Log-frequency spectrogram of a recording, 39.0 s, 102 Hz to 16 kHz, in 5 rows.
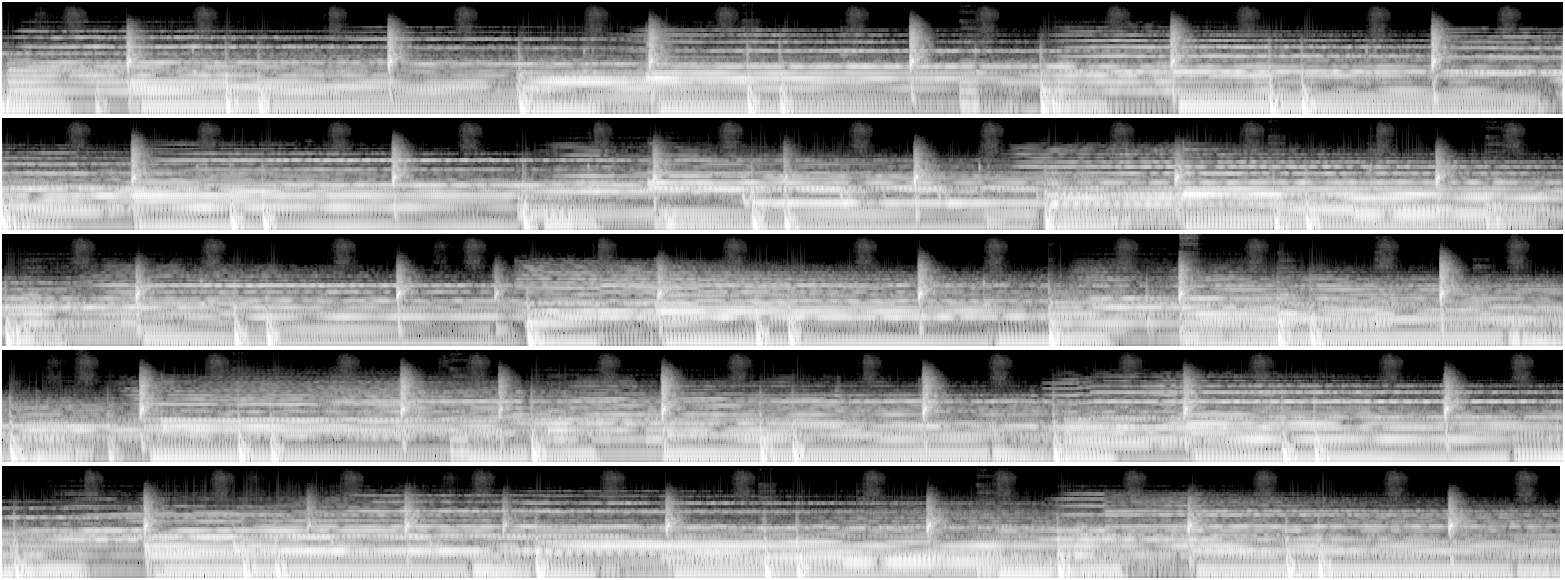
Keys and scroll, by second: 0.6 ctrl+t.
